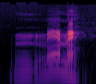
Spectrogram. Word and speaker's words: Mamie: Her first name is M-A-M-I-E. Mammy? – Mammy.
